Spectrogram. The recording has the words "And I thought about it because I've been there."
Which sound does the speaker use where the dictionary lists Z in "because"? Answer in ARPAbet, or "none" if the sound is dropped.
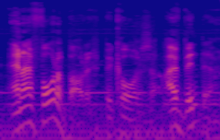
Z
